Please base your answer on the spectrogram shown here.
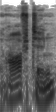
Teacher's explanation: It's usually silence. But I do hear some people pronouncing the T saying often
